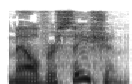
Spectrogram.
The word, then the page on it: malversation: British English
